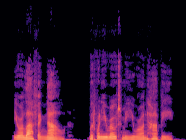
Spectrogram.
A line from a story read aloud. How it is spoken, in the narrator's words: he said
